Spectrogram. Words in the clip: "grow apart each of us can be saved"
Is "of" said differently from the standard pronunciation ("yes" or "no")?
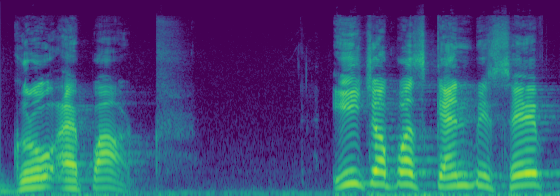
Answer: yes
